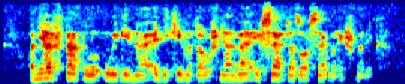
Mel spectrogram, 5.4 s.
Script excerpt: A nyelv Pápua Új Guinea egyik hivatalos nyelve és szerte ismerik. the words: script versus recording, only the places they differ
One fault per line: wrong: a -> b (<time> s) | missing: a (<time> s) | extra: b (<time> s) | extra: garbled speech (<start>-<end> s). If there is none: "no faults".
extra: az országban (3.9 s)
